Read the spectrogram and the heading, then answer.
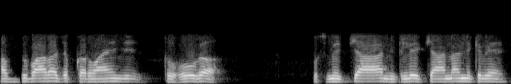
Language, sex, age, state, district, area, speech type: Hindi, male, 60+, Uttar Pradesh, Ayodhya, rural, conversation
